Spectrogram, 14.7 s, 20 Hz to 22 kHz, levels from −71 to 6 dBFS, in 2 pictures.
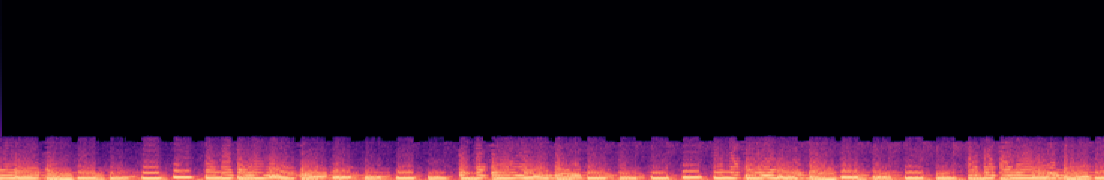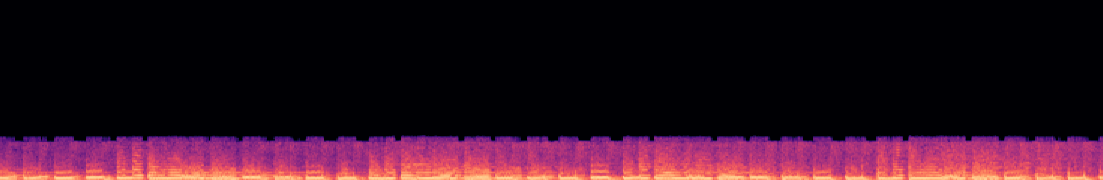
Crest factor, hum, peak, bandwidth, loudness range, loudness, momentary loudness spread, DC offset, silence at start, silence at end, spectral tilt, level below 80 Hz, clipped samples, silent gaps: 4 dB; none; 0 dBFS; 5.4 kHz; 1 LU; -4 LUFS; 3 LU; under 0.1%; 0 s; 0 s; -8.5 dB/octave; -26 dBFS; 30%; none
